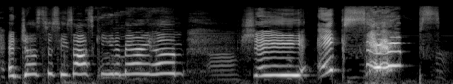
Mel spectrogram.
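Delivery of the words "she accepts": very high, slow cry into a shrieking laugh; joyful cry. Real, not acted. Gamer cries out as Poppy accepts, then shrieks with laughter. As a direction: let the joy break out.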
